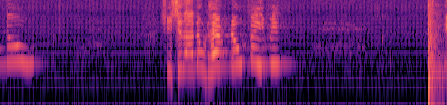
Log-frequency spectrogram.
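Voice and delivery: high, weepy voice choked with tears; sobbing reply. Acted. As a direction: say it through sobs, barely getting words out. Hannah answers sobbing at altar.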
